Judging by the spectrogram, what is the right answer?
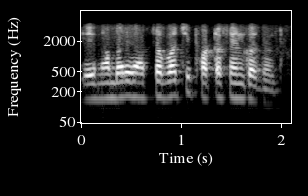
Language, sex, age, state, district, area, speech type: Odia, male, 18-30, Odisha, Kendrapara, urban, conversation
